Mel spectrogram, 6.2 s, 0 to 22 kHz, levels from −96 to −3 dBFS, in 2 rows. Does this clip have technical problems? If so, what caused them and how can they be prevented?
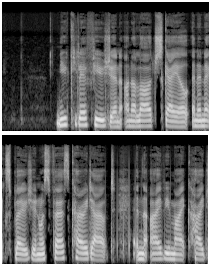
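Yes. Gain pumping runs through the whole speech clip: the gain swings by roughly 15 dB, clamping down each time the speech gets loud, leaving the speech squashed. This is likely due to a microphone gain set far too high, with a fast limiter or compressor repeatedly clamping it down. On a waveform the envelope looks flattened, with loud and soft parts closer in level. Setting the input gain so peaks sit well below the limiter threshold prevents it.

A train of clicks starts just after "an explosion was first", running from 4.40 s to 6.18 s: about twenty sharp ticks at a regular 11.3 per second, each about as loud as the speech itself and audible in pauses too. The likely cause is interference from nearby equipment or a faulty connection or power supply, injecting the same pulse over and over. A waveform shows evenly spaced narrow spikes; a spectrogram shows thin vertical lines across all frequencies. 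Moving interfering devices away from the setup and checking cables and the power supply prevents it.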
